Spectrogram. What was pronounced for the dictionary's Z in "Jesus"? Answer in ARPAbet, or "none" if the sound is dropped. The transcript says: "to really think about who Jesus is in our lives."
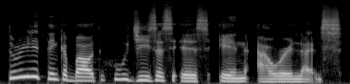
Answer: S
